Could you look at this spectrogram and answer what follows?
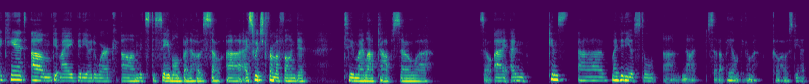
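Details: Adult woman speaking over an online meeting connection; normal voice.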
